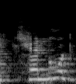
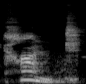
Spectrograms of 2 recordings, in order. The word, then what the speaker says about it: can't: তাহলে আই ক্যানট কে আমরা একসাথে বলবো আই খান্ট। প্রশ্ন হতে পারে এটা কি ক্যান্ট হয় না? আচ্ছা, আপনি ক্যান্ট বলতে পারেন, কোনো অসুবিধা নেই।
